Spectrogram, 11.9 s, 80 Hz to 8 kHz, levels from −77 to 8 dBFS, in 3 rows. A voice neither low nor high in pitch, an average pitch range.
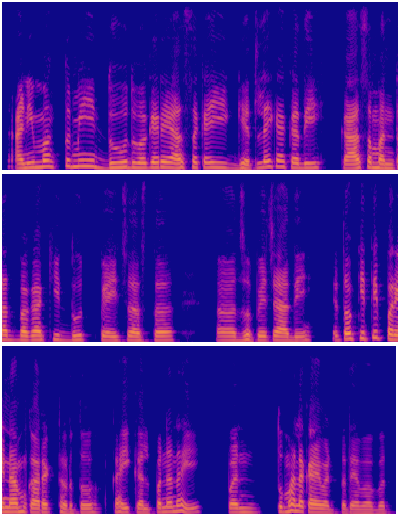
No: high, 200 Hz; average, 3.9 semitones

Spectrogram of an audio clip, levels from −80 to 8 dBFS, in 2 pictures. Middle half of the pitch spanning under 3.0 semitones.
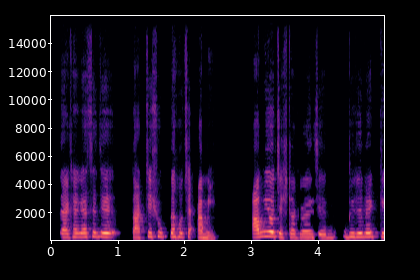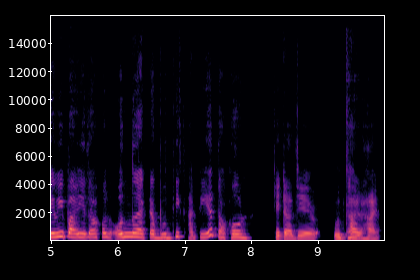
No: average, 3.7 semitones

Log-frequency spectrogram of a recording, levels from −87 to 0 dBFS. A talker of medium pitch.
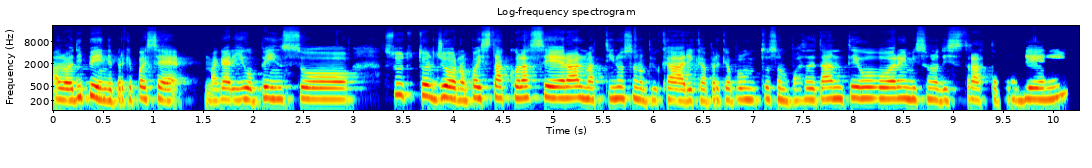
No: high, 225 Hz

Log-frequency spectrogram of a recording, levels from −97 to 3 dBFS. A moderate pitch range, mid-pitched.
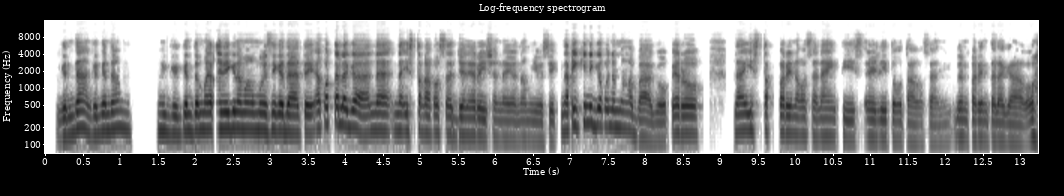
Yes: average, 4.9 semitones; medium, 165 Hz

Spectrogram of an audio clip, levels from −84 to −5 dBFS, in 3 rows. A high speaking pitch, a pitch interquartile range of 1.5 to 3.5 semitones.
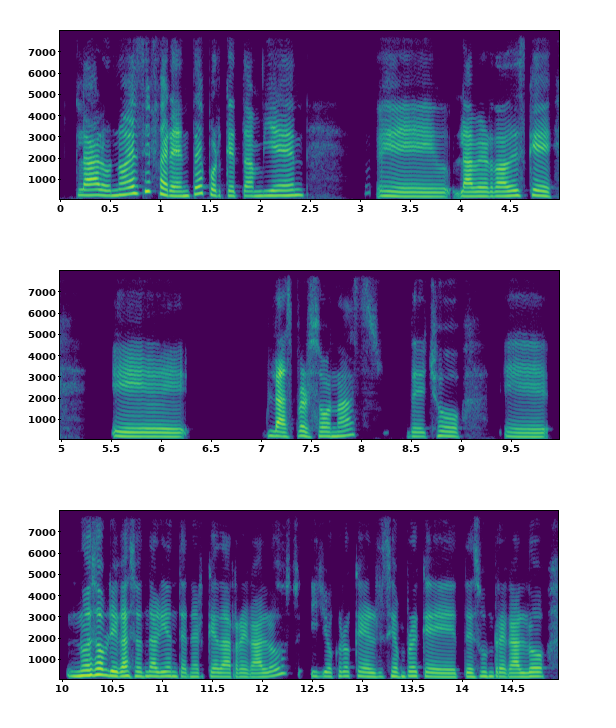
Yes: high, 205 Hz; average, 2.9 semitones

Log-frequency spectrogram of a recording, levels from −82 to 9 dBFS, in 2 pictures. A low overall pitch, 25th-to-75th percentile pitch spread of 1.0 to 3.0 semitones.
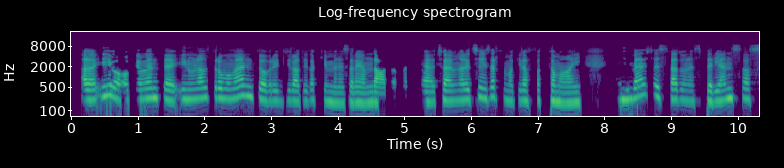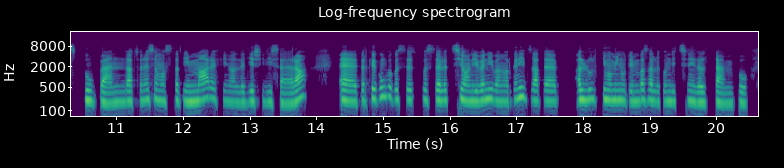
No: high, 200 Hz; narrow, 2.6 semitones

